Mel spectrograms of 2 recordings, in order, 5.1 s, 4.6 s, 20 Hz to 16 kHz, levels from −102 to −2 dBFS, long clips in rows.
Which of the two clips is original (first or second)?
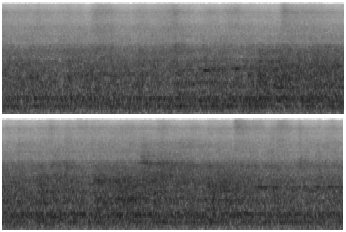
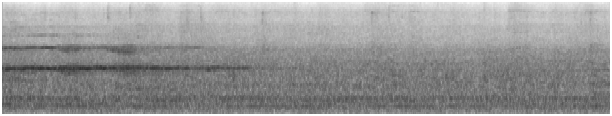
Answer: second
